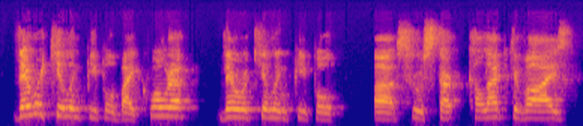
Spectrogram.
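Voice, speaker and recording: This man has a Russian accent and a high pitch. He talks at a moderate pace with ordinary pitch variation. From Soviet Union. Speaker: political commentator and journalist. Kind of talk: interview.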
